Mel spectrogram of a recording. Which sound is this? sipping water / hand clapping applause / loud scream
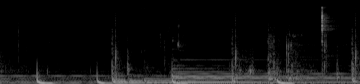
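sipping water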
